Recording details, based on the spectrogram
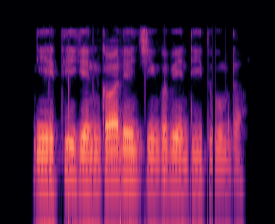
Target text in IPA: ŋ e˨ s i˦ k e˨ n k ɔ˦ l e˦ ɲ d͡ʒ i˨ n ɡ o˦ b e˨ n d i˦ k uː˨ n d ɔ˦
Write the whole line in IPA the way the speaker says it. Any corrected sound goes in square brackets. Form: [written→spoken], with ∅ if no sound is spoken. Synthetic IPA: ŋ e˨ [s→t] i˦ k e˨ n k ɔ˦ l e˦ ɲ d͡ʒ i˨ [n→ŋ] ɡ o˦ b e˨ n d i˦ [k→t] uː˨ [n→m] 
